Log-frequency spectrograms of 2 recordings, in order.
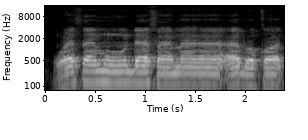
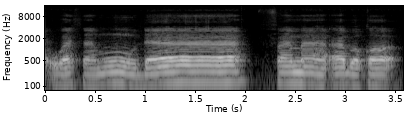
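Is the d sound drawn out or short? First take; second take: short; drawn out. First: The d sound is short, flowing straight on. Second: The d sound is lengthened before moving on. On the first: The speaker calls it right. "langsung begitu dal satu ketukan da langsung masuk ke bunyi huruf fa" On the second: The speaker calls it wrong. "tidak dibaca ... dipanjangkan dalnya, itu tidak begitu"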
